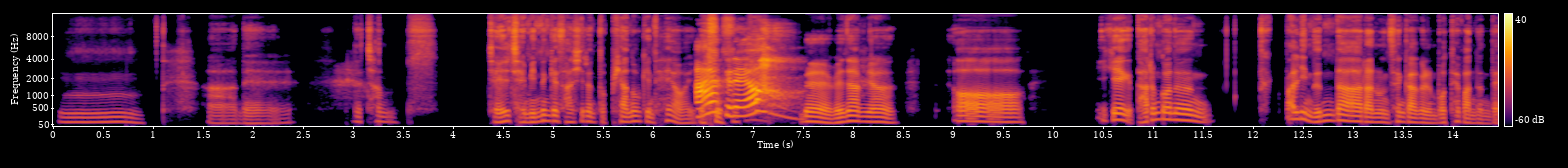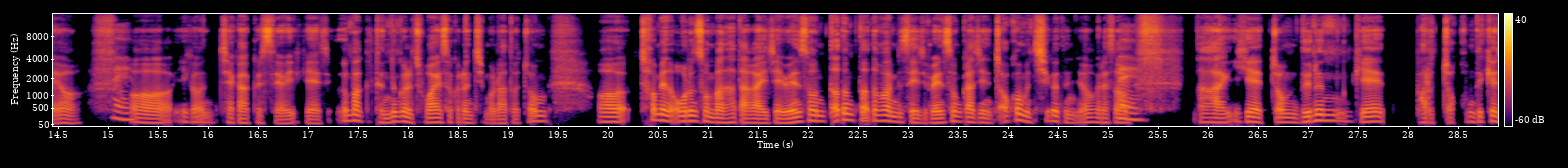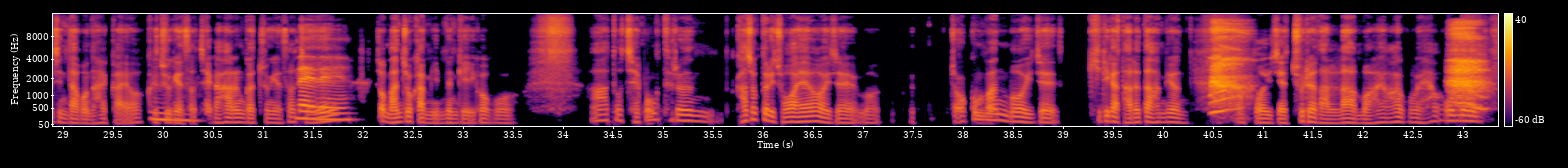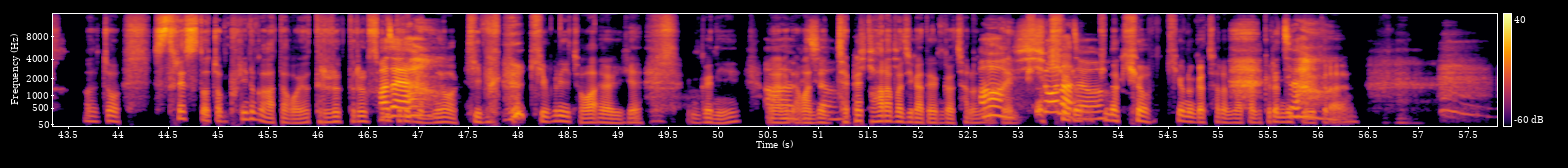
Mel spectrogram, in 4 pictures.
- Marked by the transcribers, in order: teeth sucking; laugh; laughing while speaking: "그래요?"; teeth sucking; teeth sucking; tapping; teeth sucking; laugh; teeth sucking; laugh; teeth sucking; other background noise; laughing while speaking: "그쵸"; laugh
- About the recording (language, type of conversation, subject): Korean, advice, 빠듯한 일정 속에서 짧은 휴식을 어떻게 챙길 수 있을까요?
